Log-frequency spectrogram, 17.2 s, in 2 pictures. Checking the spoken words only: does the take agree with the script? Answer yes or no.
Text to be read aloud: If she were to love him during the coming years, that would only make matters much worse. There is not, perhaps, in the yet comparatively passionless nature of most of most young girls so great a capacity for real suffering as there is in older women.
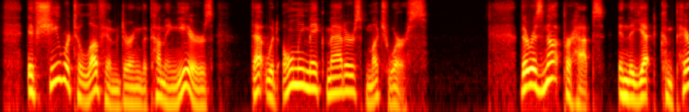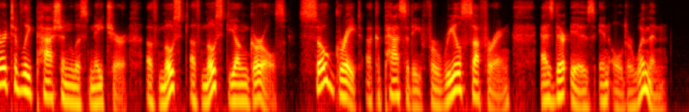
yes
